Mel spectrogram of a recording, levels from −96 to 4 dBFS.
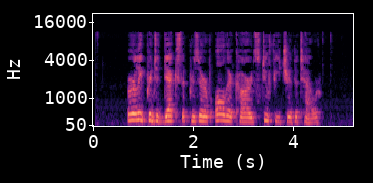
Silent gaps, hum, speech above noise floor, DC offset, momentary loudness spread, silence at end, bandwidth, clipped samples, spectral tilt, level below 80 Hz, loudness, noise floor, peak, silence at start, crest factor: none; none; 48 dB; under 0.1%; 12 LU; 0.65 s; 11.5 kHz; under 0.1%; -5 dB/octave; -68 dBFS; -25 LUFS; -72 dBFS; -8 dBFS; 0.7 s; 18 dB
